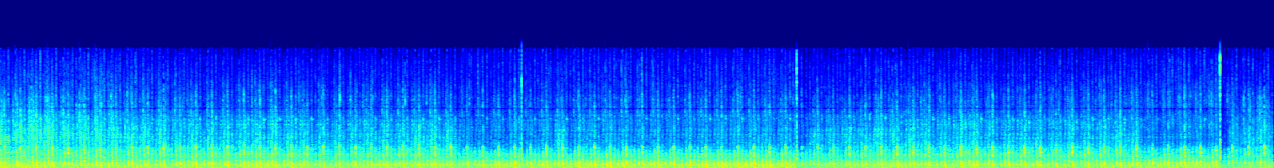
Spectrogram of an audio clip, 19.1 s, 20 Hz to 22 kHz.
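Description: UTB 650 M tractor's four-cylinder diesel engine running steadily.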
